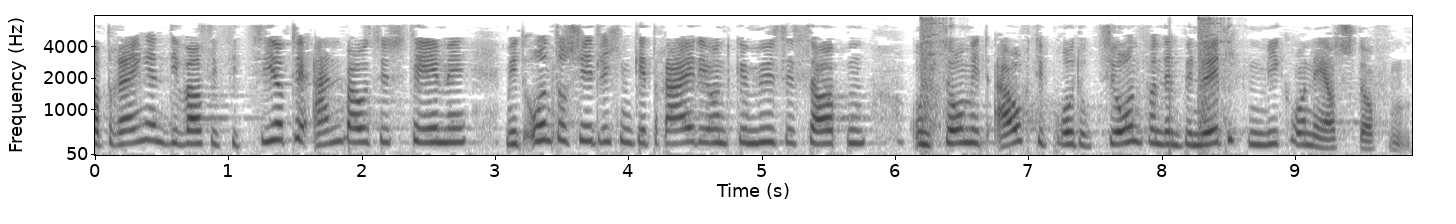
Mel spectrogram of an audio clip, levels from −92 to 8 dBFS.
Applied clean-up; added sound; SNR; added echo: none; Shatter; 14 dB; none.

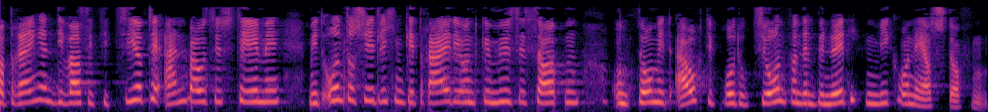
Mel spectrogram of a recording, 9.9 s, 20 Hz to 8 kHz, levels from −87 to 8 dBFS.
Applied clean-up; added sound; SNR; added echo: neural mask model DeepFilterNet 3.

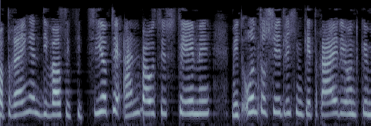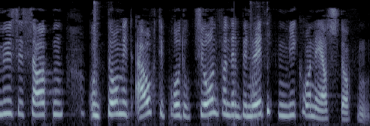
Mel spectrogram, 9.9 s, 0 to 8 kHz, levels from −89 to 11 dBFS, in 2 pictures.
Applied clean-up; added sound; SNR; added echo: neural mask model RNNoise.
